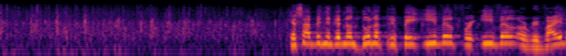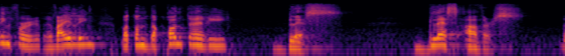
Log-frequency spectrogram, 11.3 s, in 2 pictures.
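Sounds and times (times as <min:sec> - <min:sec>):
church congregation clapping: 0:00.0 - 0:03.7
speech: 0:02.9 - 0:09.1, 0:09.8 - 0:11.3.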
